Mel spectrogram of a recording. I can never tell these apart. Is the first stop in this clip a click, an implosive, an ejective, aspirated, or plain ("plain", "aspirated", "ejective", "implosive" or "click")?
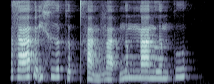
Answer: implosive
